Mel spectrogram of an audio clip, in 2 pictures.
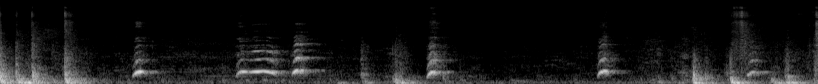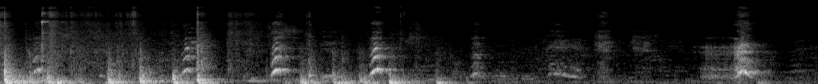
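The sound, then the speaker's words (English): A person imitates a dog with a string of short, loud barks and yips at an irregular pace, with a few whiny, whimpering tones mixed in. “This is my impression of a dog.”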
